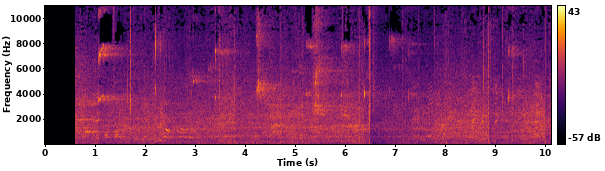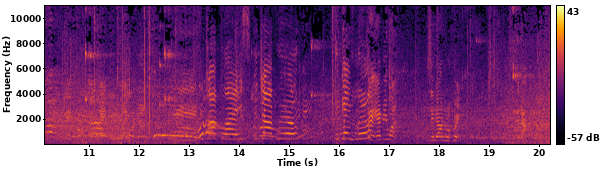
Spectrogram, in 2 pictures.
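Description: Crowded gym din: children's voices and chatter echoing in a large hall, with scattered sharp knocks like ball bounces. There is a cluster of high, wavering calls partway through. The sound starts abruptly just after the beginning.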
